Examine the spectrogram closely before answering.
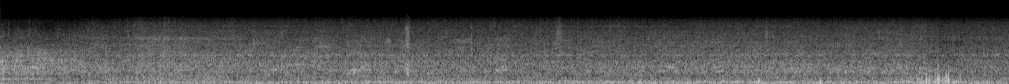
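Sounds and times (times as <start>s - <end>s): distant voices: 0.0s - 10.0s
traffic rumble: 0.0s - 10.0s
wind: 0.0s - 10.0s.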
